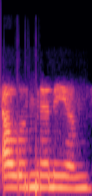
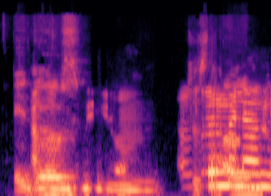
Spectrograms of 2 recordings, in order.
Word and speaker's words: aluminum: came to America yeah because he called it aluminum even though I think aluminium sounds better aluminum is the actual correct pronunciation according to the guy who who named it say it say it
